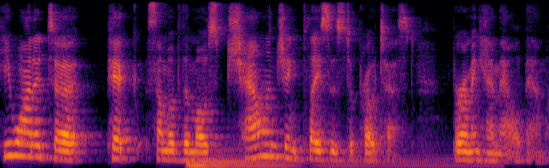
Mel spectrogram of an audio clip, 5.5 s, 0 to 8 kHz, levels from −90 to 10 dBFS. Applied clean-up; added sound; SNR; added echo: none; Bowed string instrument; 14 dB; reverberation time 0.3 s.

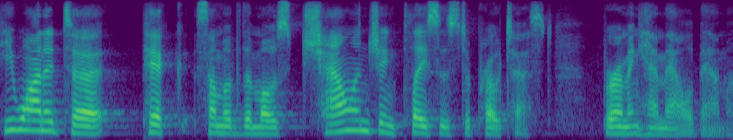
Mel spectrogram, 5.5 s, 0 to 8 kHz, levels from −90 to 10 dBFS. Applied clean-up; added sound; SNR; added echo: none; none; none; none.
